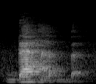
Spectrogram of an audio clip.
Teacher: In Egyptian Arabic, we say dahab with a D sound.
